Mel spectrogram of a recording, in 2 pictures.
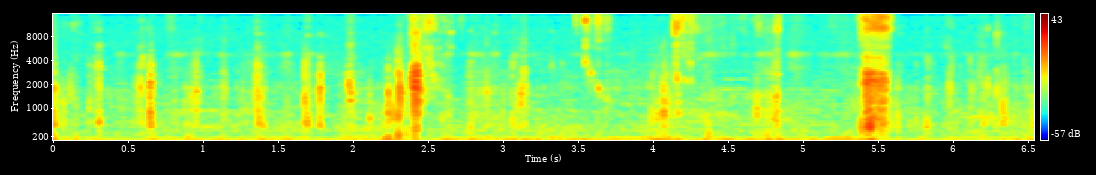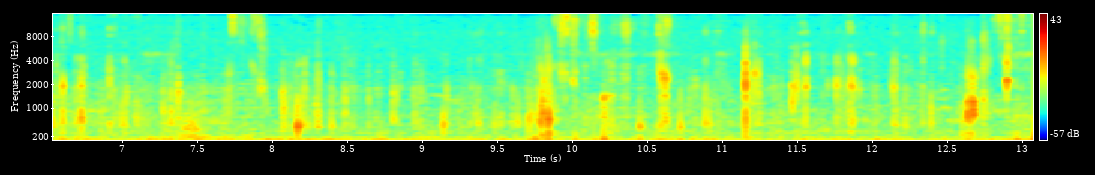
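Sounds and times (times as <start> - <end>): wet smacking and chewing: 0.0 - 13.0.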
